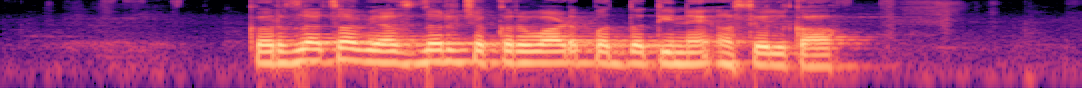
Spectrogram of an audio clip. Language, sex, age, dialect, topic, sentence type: Marathi, male, 25-30, Standard Marathi, banking, question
